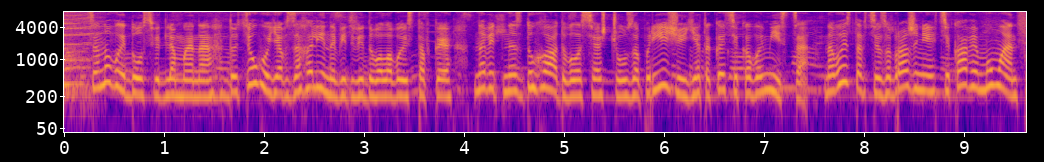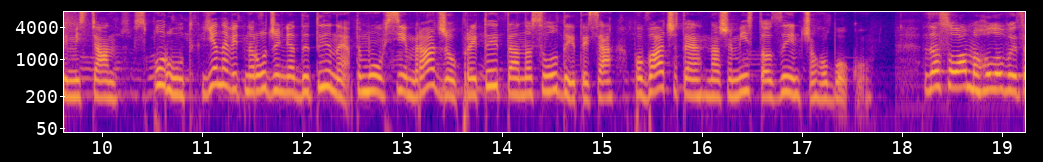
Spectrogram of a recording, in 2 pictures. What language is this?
Ukrainian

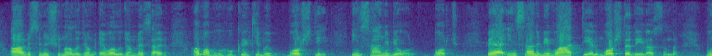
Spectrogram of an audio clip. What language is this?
Turkish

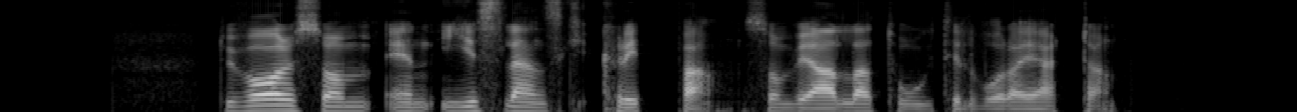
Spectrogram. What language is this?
Swedish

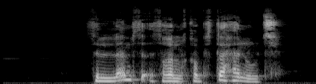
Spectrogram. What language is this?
Kabyle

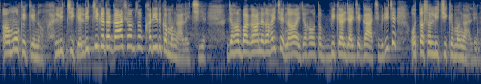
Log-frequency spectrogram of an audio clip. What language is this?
Maithili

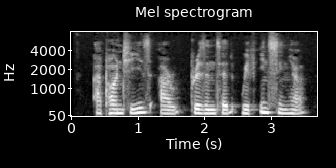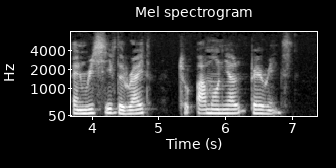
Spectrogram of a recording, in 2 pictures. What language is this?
English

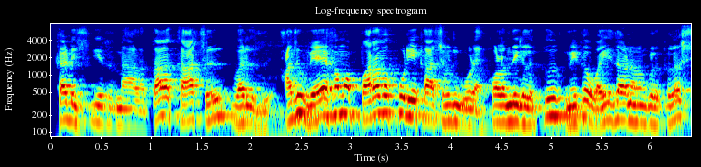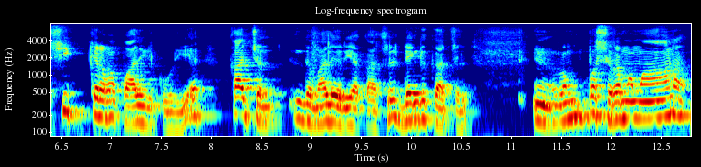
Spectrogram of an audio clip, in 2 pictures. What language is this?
Tamil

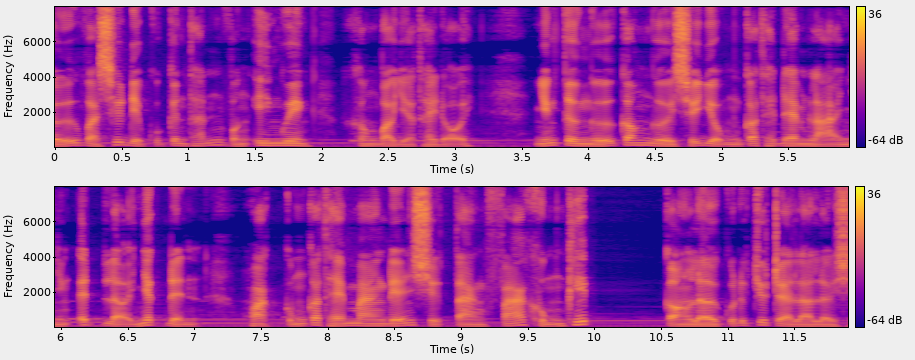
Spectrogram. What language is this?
Vietnamese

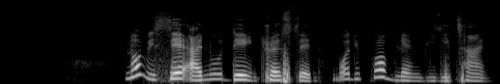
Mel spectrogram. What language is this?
Nigerian Pidgin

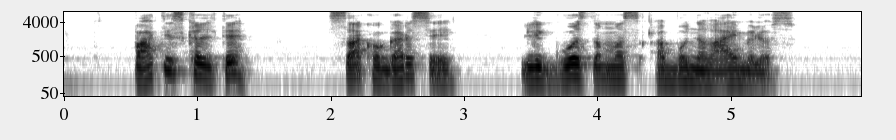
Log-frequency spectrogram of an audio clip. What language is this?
Lithuanian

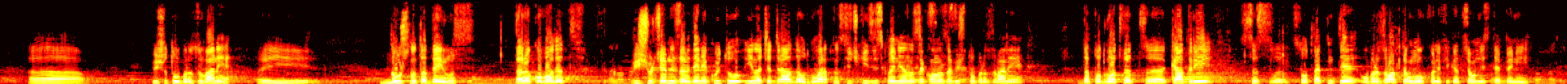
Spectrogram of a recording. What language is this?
Bulgarian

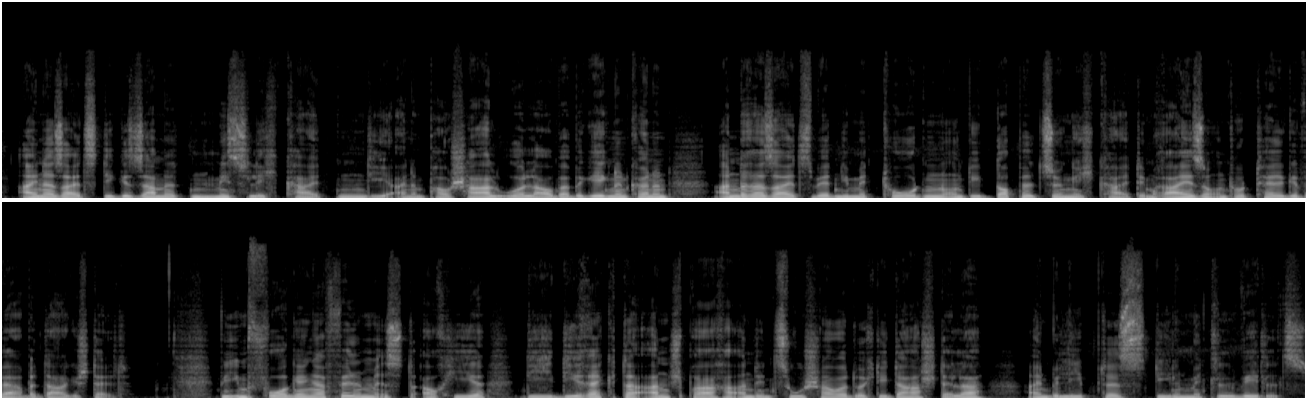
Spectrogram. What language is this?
German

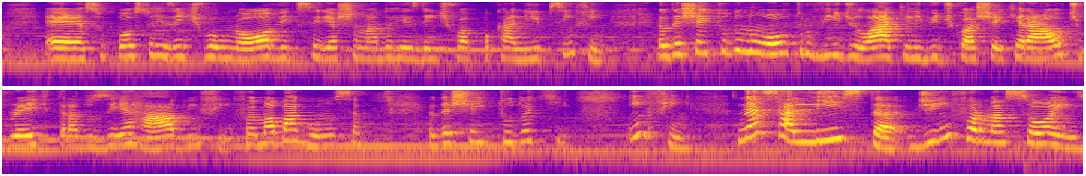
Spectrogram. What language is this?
Portuguese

